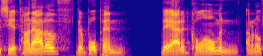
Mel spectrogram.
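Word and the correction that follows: Colomé: Colome. – Yeah. Yeah. Pronunciation's not my skill. – So, interestingly enough, though, it's Colome. And you made a slight mistake earlier, which I thought it was this for a long time.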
